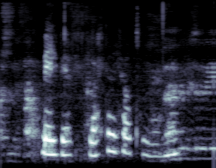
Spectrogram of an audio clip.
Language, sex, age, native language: Icelandic, female, 12, Icelandic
